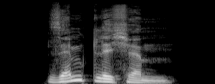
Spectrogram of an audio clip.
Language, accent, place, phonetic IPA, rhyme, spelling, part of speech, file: German, Germany, Berlin, [ˈzɛmtlɪçm̩], -ɛmtlɪçm̩, sämtlichem, adjective, De-sämtlichem.ogg
- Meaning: strong dative masculine/neuter singular of sämtlich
